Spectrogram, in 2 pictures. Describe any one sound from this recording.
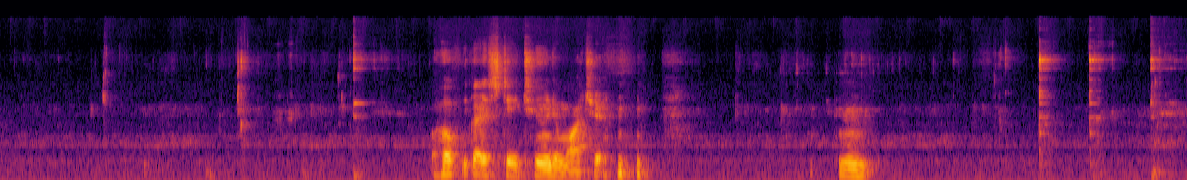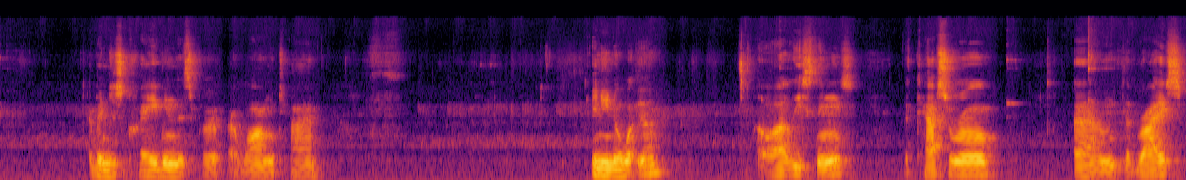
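A fork clinks and scrapes on a plate.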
